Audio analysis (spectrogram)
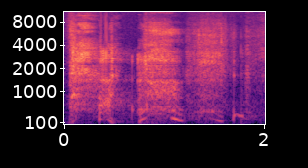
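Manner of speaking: high breathy laugh; airy laugh. Real, not acted. Laughing at his own orc joke, high and airy.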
